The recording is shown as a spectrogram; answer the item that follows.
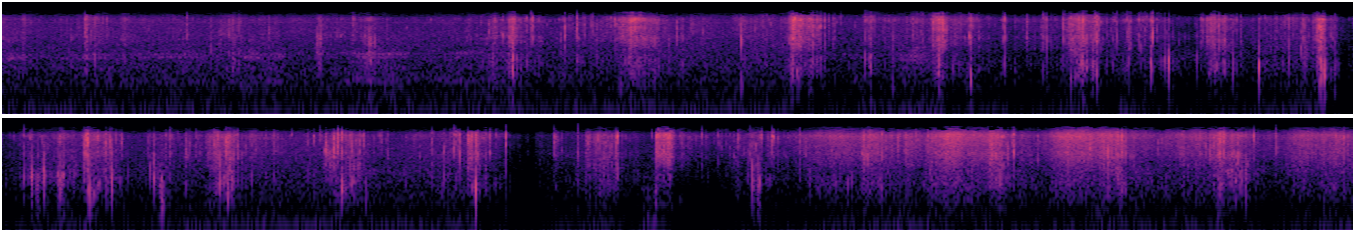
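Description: Irregular crunching and crackling of dry leaf litter and brush, sparse at first and growing dense from about three seconds in.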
